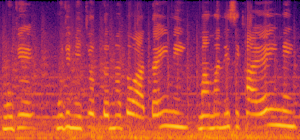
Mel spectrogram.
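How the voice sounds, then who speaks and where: A woman's voice: sits high, flat delivery, measured pace, soft background music. A woman voicing a boastful but easily scared little boy in a children's toy cartoon. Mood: frightened.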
